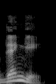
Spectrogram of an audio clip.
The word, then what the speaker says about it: dengue: How do you pronounce this one? D-E-N-G-U-I, denju? – Oh, dengue. Dengue fever.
